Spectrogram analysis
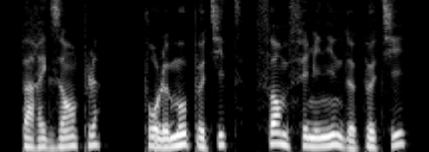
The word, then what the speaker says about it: petite: Par exemple, pour le mot petite, forme féminine de petit, la consonne T finale est prononcée.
